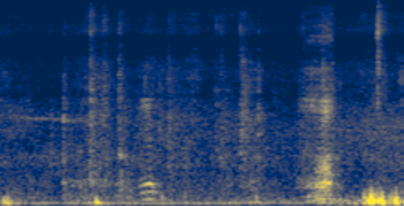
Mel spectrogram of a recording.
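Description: A steel shovel scraping and scooping into a pile of dry cement and gravel while the mix is turned by hand. There are a few brief scrapes, the loudest near the end, with faint voices underneath.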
